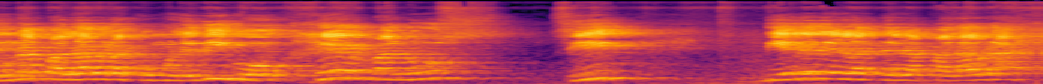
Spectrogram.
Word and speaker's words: germanus: Esta palabra, hermano, tiene origen obviamente desde el hebreo, pero en el latín, hermano, significa germanus. Así se pronuncia o así se trata de pronunciar.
